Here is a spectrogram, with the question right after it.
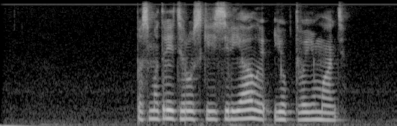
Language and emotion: Russian, neutral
